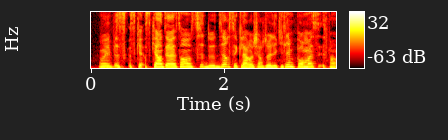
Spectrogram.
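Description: Talking at a very fast pace, a woman with a fairly high pitch keeps her intonation fairly even. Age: 20s. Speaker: athlete living with diabetes. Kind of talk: casual interview. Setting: near restaurant kitchens. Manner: hesitant, many fillers.

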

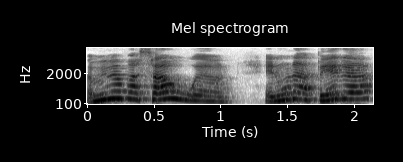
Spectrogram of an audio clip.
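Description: A woman with a Chilean accent. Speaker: podcast host. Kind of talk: casual monologue. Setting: home bedroom. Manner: animated.

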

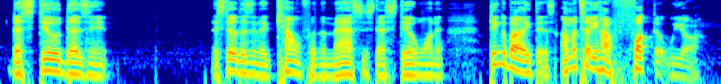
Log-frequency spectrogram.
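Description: An unremarkable speaking voice from a man with an American accent, medium pitch and ordinary pitch variation, at a fairly quick pace with big swings in loudness. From New York. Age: 30s. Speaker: podcast host. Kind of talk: casual chat.

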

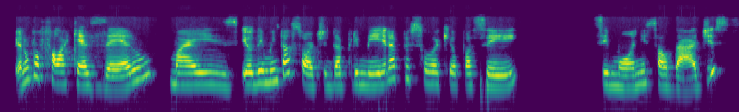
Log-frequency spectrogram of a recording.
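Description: A woman's normal speaking voice, medium in pitch, with ordinary pitch variation and very even loudness. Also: fairly slow pace. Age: 30s. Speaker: podcast host and confectioner. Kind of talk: casual chat.

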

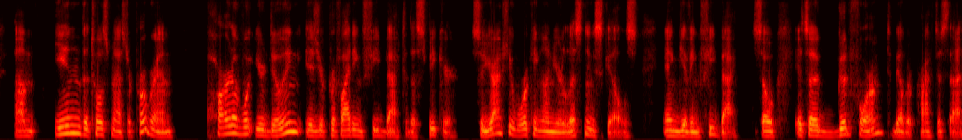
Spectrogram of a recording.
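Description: A man with a Canadian accent has an ordinary speaking voice at medium pitch, with lively intonation and a moderate pace. The recording is very clean, with a silent background. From Canada. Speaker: podcast host. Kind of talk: casual chat.

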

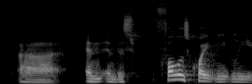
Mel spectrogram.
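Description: Recorded very cleanly with a silent background, a man speaks in an American accent. His pitch is medium and his pace moderate. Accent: American-sounding. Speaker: lawyer and discussion host. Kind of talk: discussion. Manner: formal.

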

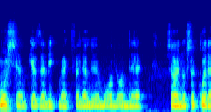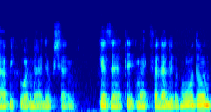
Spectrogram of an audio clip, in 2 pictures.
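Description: This man has an ordinary speaking voice, fairly low in pitch, with fairly even intonation. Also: fairly slow pace. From Győr, north-western Hungary. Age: 40s. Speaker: environmentalist and architect. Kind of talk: interview conversation.

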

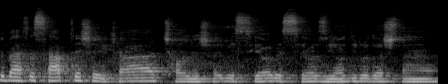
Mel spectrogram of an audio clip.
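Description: Both noticeable background noise and audible room echo accompany a man speaking at medium pitch. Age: 20s. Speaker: startup founder and CEO. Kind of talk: interview.

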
